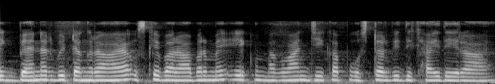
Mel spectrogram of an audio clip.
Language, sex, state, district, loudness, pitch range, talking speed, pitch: Hindi, female, Punjab, Pathankot, -15 LUFS, 185-205 Hz, 230 wpm, 195 Hz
